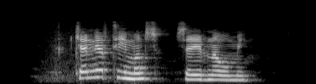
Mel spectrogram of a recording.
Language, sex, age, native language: Icelandic, female, 40-49, Icelandic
